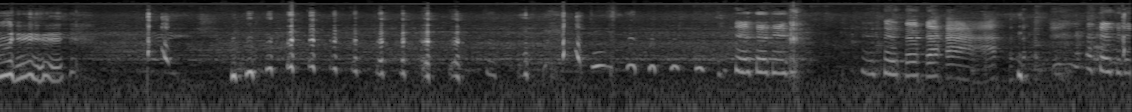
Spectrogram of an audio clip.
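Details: Infant with hiccups: repeated short, sharp hiccups roughly every half second, with cooing and an adult voice.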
